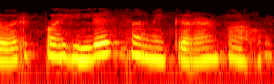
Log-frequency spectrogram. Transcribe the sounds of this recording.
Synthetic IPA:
əɾpəɦilesəmikəɾəɳpaɦo

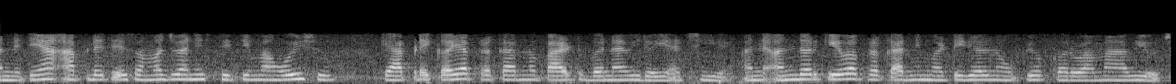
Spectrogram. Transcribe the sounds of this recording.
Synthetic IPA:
ənet̪jãʔapɳ̃et̪esəməd͡ʒʋanist̪ʰit̪imãɦojʃũ | keapɽ̃ekəjapɾəkaɾnopaɾʈbənaʋiɾəɦjat͡ʃʰieə̰nḛʔənd̪əɾkeʋapɾəkaɾniməʈiɾijəlnoupjoɡ̚kəɾʋamãaʋjot͡ʃʰe

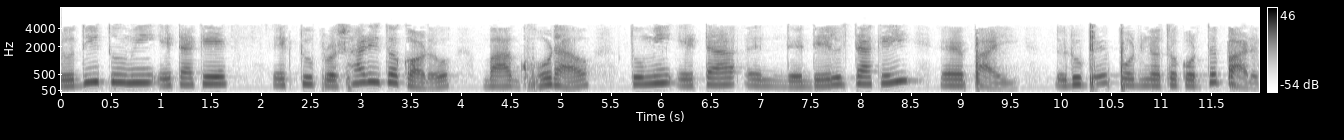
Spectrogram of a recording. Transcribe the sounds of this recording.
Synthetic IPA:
od̪it̪umiʔeʈake | ekʈupɾoʃaɾit̪okɔɾo | baɡʱoɽao | t̪umiʔeʈa | ɖelʈakej | paj | ɾupepoɾinɔt̪okoɾt̪epaɾ

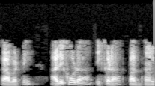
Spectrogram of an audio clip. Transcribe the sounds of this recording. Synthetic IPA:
kaːbɐʈːi | ɐd̪ikuːɽaːikːɐɽɐpɐd̪naːl

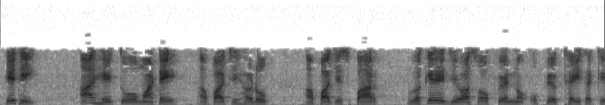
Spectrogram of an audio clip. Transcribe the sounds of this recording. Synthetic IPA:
t̪et̪ʰi | aɦet̪uomaʈeəpat͡ʃeɦəɽupə̰pãt͡ʃespaɾkʋəɡeɾed͡ʒeʋasɔfʰʈʋeɾnoʔupjoɡ̚t̪ʰəiʃəke

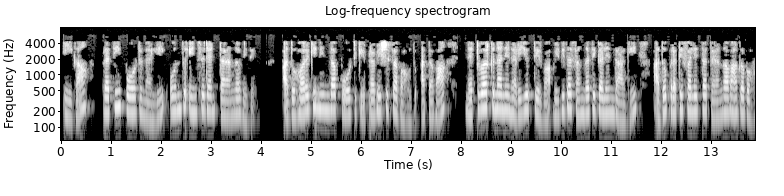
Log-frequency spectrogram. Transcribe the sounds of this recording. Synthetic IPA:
iːɡɐ | pɾɐt̪ipoːɾʈnɐlːio̞nd̪uʔinsiɖeɳʈ̚t̪ɐɾɐŋɡɐʋid̪e̞̰ | ɐ̰d̪uɦɔɾɐɡinind̪ɐpoːɾʈɡe̞̰pɾɐʋeːʃisɐbɐɦud̪uɐt̪ʰɐʋaː | neʈʋɐɾknɐlːinɐɽɛjut̪ːiɾuʋɐ̰ʋiʋid̪ʱɐsɐŋɡɐt̪iɡɐɭind̪aːɡiɐ̰d̪upɾɐt̪ifʰɐlit̪ɐt̪ɐɾɐŋɡɐʋaːɡɐbɐɦud̪u

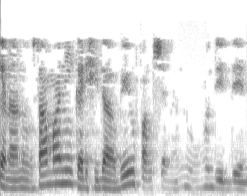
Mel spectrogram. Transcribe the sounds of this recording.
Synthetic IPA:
ɐnaːnusaːmaːnjikɐɾisid̪ɐʋeːjupʰɐŋkʂɐnɐnːuɦond̪id̪ːeːni

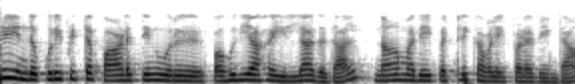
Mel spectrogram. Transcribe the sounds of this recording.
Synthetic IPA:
ðɯɪnd̪ɐkʊrɪpːɪʈːɐpaːɽɐt̪ːɪnɔɾɯpɐɣɯðɪjaːɣɐɪlːaːðɐðaːlnaːmɐðɐɪpːɐʈrikɐʋɐlɐɪpːɐɽɐʋeːɳɖaːm

